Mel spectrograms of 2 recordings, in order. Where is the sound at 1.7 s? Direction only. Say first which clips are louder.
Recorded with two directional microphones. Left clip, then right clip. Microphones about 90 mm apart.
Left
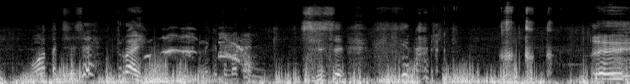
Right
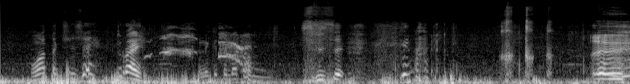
Left 9 dB; 55° left (ahead or behind); by 2.5 s 90° left.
